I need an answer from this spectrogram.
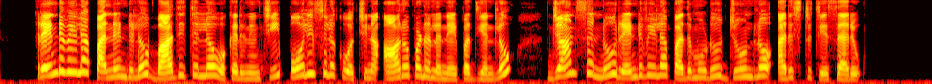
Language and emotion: Telugu, neutral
